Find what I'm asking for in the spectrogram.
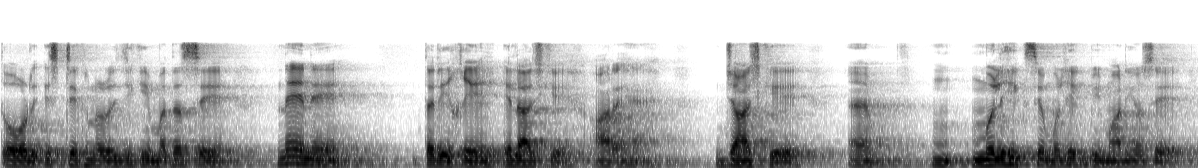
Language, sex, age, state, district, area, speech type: Urdu, male, 30-45, Bihar, Darbhanga, rural, spontaneous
